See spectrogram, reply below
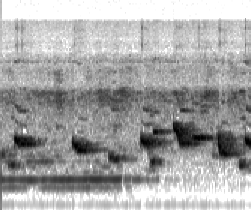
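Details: Straw-headed bulbul in rapid ropel song, a recording meant to encourage other bulbuls to join in singing; loud mellow whistled phrases, some slurred downward, in three or four bursts separated by short gaps.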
